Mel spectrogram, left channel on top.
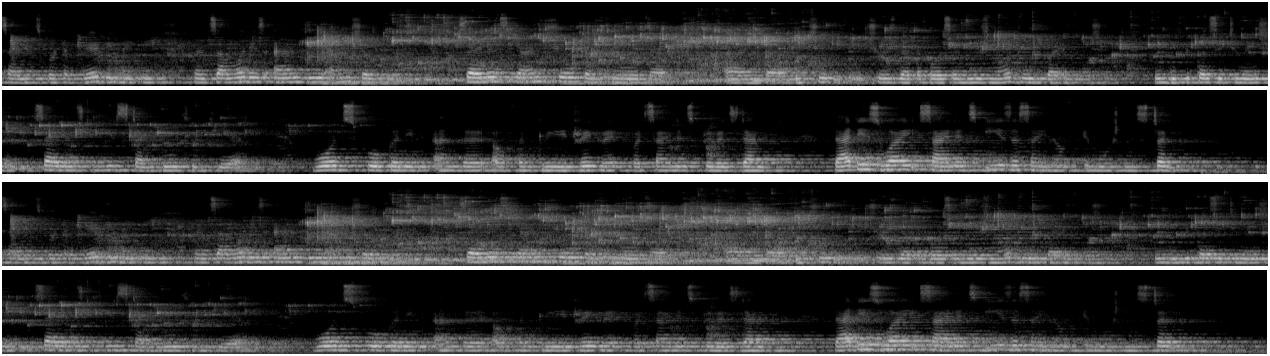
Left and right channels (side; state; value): right; noise; hum, 27 dB below the sound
